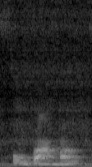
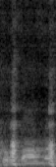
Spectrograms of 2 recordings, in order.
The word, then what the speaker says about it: Obama: And this is who Barack Obama, which rhymes with Osama, Barack Obama, that rhymed with Osama,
